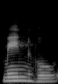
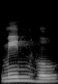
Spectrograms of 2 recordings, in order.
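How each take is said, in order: The two takes are said the same way.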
